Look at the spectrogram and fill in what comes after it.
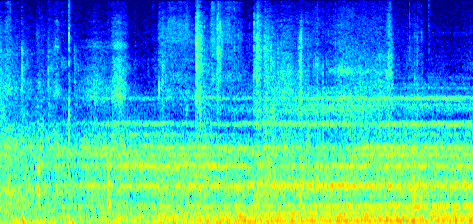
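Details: Cheap diesel heater, first start in the workshop with no bleeding needed and some air still in the fuel line; steady fan hum with fixed tones over a soft combustion rumble; lit and running evenly.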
